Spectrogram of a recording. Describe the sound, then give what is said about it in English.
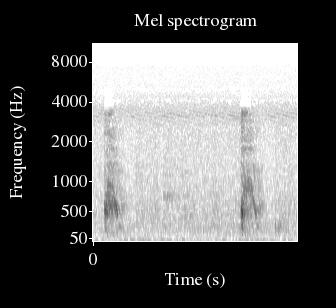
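Two short, faint sneezes in the background, a few seconds apart, each a quick sharp burst over low room noise, with no talking. “God bless you in the background.”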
